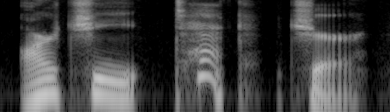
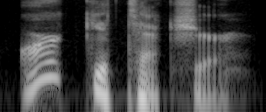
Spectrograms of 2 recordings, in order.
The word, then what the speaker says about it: architecture: They say architecture with a ch sound like chocolate. But that's wrong. Yes, the ch is a k sound. Like cat. Exactly. Architecture. Architecture. Perfect. So the ch is a K sound here.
